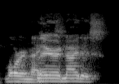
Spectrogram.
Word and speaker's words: Laurinaitis: Laurinaitis. – Yeah, Laurinaitis of Ohio State.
